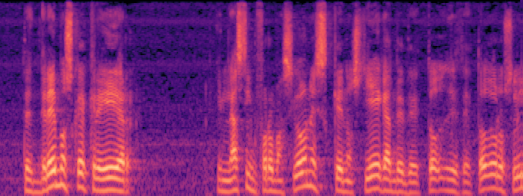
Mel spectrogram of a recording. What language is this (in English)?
Spanish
